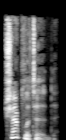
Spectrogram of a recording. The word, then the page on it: chapleted: British English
